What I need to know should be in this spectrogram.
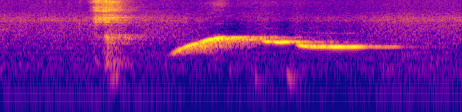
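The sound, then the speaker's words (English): A person whistles a single phrase that swoops upward and then glides down into a long, steady held note. A brief soft noise comes just before the whistle, and no one speaks. “I would like whistle and then I would hear him like copying my whistle”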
